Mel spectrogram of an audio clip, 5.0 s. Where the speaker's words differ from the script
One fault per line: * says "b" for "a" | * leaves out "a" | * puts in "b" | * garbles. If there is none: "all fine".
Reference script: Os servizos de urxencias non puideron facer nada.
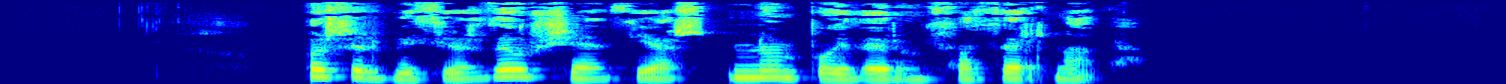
all fine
